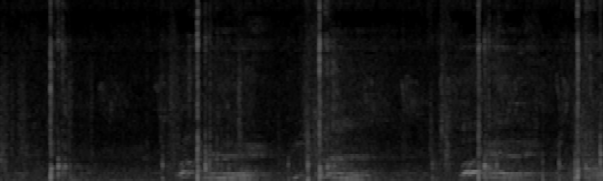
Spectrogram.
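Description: Tennis rally on a clay court: about five sharp racket strikes on the ball, a second or more apart, most of them followed by a short grunt that falls in pitch from the player hitting.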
